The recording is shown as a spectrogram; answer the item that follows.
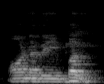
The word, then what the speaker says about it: honorable: using article n because h is silent here and again the vowel sound is there and we are pronouncing this word like honorable but the exception is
